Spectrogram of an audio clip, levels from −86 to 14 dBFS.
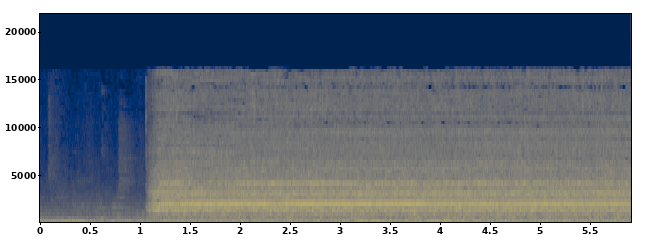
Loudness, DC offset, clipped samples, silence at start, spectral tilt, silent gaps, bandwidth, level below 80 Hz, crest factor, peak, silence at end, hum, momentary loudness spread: -13 LUFS; under 0.1%; under 0.1%; 0 s; -1.5 dB/octave; none; 16.5 kHz; -36 dBFS; 14 dB; -2 dBFS; 0 s; none; 16 LU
